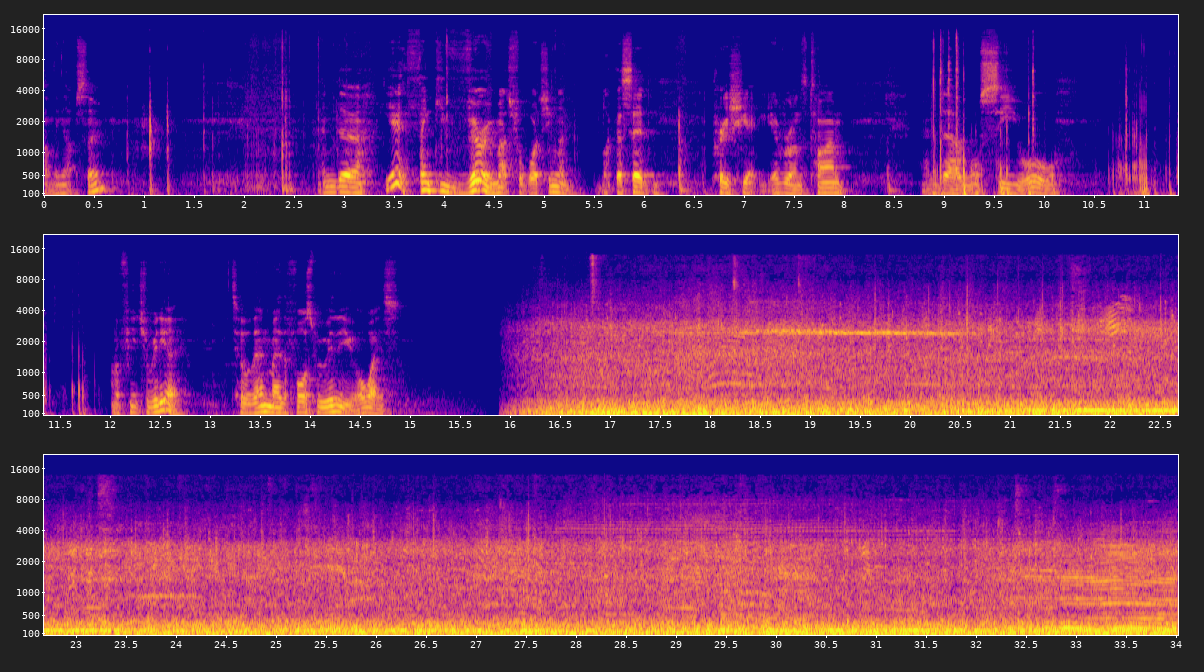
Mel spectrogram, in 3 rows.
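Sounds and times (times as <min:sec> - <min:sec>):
vehicle rumble and low hum: 0:16.0 - 0:34.0
electronic whistles and beeps: 0:18.2 - 0:22.4
murmuring chatter: 0:21.1 - 0:32.8.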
